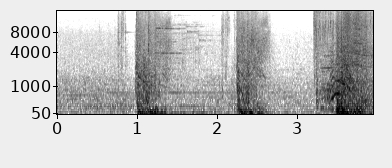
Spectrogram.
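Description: Spell effects burst and crackle in a fight.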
